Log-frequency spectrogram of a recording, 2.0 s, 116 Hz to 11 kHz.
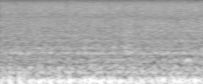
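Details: Vehicle idling on premium fuel with air-fuel ratio swinging from about 13 to 18: steady low throb with slightly uneven pulse and small dips; lean stumble in rough idle, cause not yet known.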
